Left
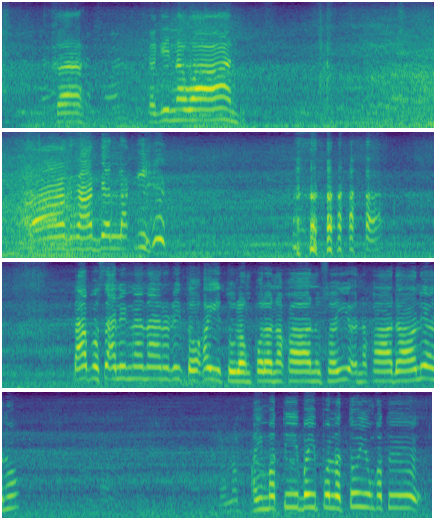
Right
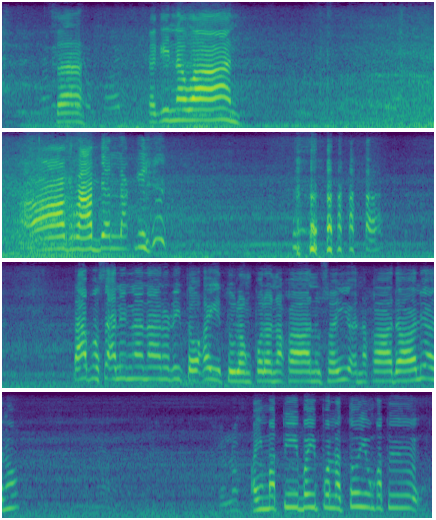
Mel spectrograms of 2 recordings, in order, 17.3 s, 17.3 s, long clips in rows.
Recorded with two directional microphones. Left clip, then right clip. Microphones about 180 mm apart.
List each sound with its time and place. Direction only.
0.5 s a man's voice: 40° right (ahead or behind)
4.7 s speech: 50° right (ahead or behind)
5.3 s a man's voice: 40° right (ahead or behind)
7.2 s a man's voice: 35° right (ahead or behind)
9.3 s a man's voice: 35° right (ahead or behind)
15.4 s a man's voice: 40° right (ahead or behind)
